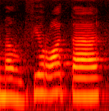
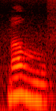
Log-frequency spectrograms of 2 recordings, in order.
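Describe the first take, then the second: First: The word ends with a t and vowel. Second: The word ends with a breathy h sound. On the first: The speaker calls it wrong. "bukan maghfirata" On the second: The speaker calls it right. "tapi maghfirah"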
